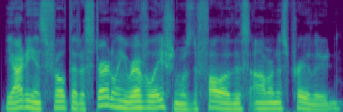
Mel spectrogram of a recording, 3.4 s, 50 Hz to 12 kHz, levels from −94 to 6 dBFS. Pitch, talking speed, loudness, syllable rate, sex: 135 Hz, 225 wpm, -18 LUFS, 7.3 syllables/s, male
